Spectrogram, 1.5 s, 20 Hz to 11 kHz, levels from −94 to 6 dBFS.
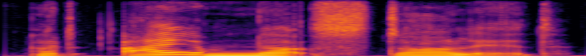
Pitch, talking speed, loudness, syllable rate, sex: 270 Hz, 205 wpm, -15 LUFS, 5.1 syllables/s, female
